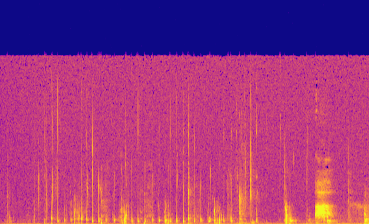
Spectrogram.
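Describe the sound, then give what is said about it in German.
Someone drinking from an ordinary water bottle, giving many small, quick clicks and gulps in an uneven rhythm, with a brief louder squeak-like noise near the end. “So, ich muss mal kurz was aus der Normalwasserflasche trinken.”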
